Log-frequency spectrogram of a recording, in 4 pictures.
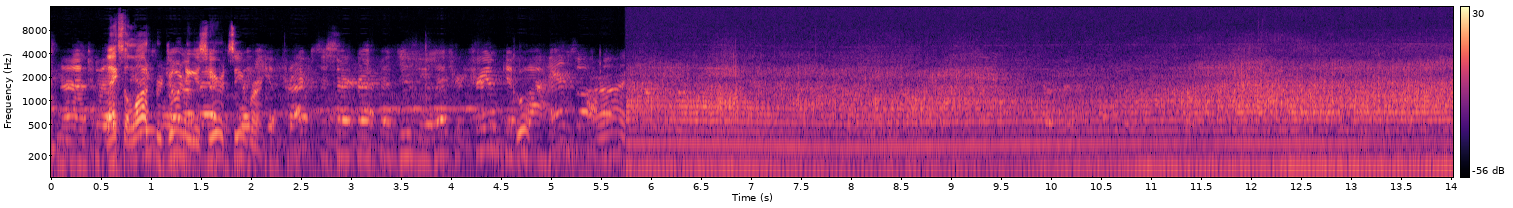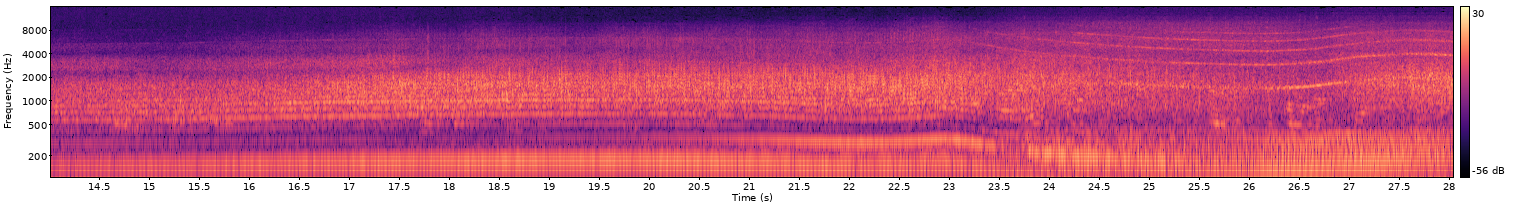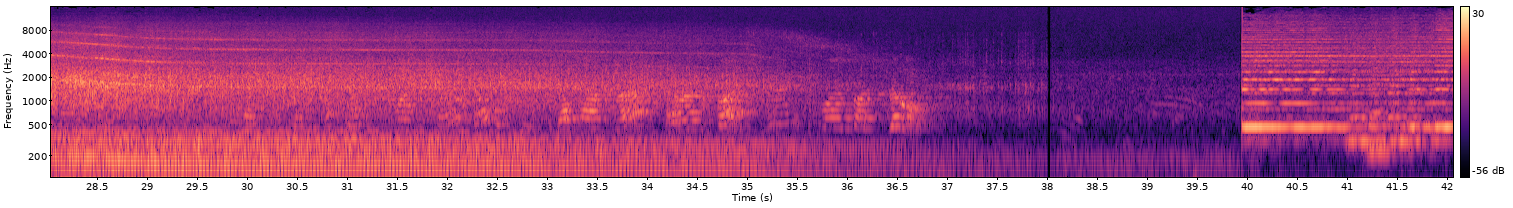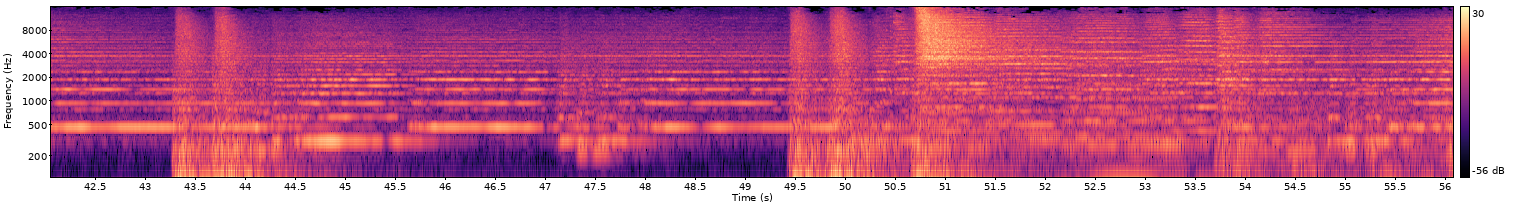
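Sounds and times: aircraft engine and propeller running: 0:05.7 - 0:56.0.

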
